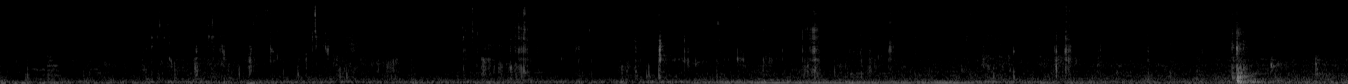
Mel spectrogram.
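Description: A person chewing food close to the microphone: scattered small crunches and mouth clicks. One louder thump comes near the end.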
